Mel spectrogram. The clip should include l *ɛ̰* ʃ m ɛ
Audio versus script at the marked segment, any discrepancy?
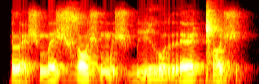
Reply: yes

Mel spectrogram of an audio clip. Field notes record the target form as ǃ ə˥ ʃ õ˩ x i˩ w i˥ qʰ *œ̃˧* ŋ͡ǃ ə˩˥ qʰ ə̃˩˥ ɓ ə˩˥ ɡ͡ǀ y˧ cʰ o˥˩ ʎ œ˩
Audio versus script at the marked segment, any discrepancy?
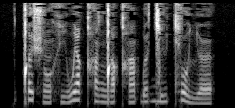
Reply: yes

